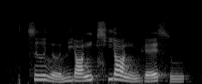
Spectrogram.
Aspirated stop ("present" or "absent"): present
